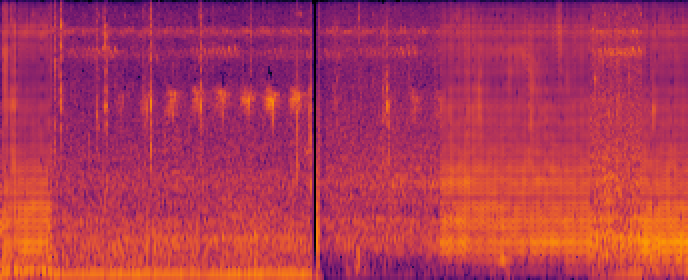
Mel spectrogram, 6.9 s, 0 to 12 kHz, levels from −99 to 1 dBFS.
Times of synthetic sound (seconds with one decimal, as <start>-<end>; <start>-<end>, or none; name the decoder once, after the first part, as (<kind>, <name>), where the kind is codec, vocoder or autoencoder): 0.0-0.5 (vocoder, BigVGAN v2); 4.4-5.9; 6.4-6.9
